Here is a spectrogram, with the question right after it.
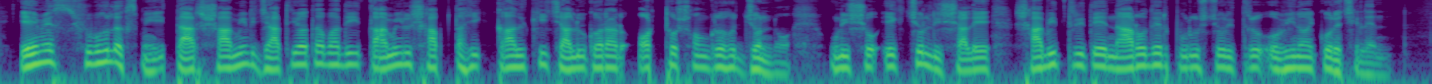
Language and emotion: Bengali, neutral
